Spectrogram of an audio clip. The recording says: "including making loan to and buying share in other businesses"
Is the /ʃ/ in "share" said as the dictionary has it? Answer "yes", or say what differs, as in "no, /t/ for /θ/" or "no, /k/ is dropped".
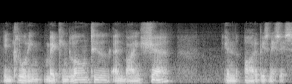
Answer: yes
